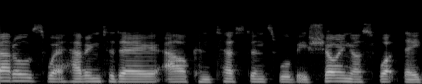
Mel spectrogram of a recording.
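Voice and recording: The text is read aloud in a natural voice with fairly even intonation.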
